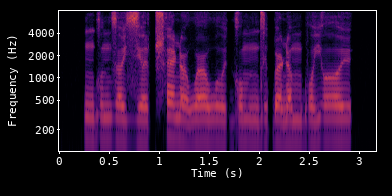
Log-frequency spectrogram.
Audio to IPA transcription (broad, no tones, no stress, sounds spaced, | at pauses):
ŋ ɡ u n z ə y̯ zʲ ə i̯ ʈ͡ʂʰ ɛ ɳ ə˞ w ə˞ w u y̯ ɡ o m n d i ɓ ə˞ ɳ ə m b o j ɤ y̯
